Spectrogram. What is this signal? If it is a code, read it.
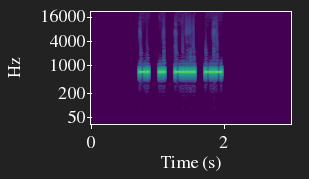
Morse code, heard as a keyed tone, about 43 wpm, spaced as for 32 wpm, 700 Hz. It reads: NI6K
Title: USA Call Signs - 2x Character Spacing - 45wpm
